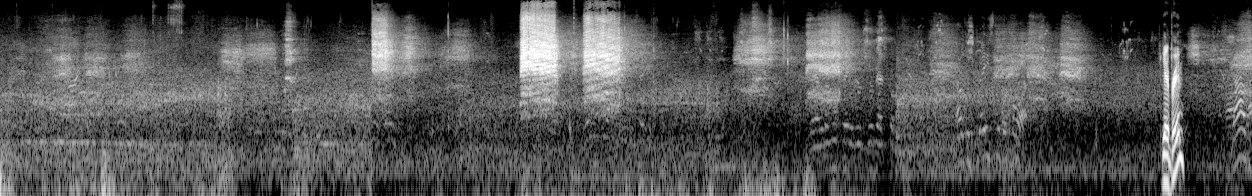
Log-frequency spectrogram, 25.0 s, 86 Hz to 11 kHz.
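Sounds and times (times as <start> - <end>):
crow cawing: 0.8 - 3.6, 4.4 - 6.1, 7.4 - 9.7, 10.3 - 13.2, 14.7 - 22.6, 23.8 - 25.0.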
